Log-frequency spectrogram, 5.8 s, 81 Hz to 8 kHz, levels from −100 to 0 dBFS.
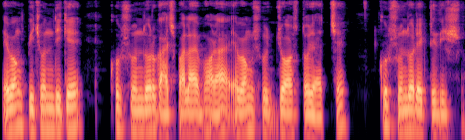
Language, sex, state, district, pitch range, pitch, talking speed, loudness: Bengali, male, West Bengal, Jhargram, 100-115 Hz, 110 Hz, 155 wpm, -17 LUFS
